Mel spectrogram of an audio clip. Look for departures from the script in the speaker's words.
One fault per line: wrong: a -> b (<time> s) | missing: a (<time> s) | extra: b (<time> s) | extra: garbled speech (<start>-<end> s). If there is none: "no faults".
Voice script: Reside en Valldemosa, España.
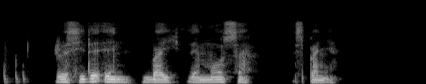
no faults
